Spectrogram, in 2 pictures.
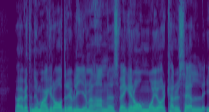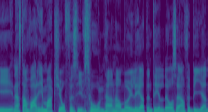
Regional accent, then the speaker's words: Fagersta, Västmanland County, Sweden; Men jag är från Fagersta i övrigt

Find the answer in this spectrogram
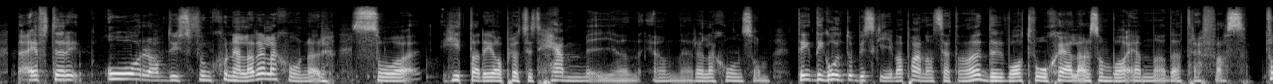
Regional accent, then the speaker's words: Västra Götaland County, Sweden; då bodde vi i Skåne men flyttade sen upp till Bohuslän igen där jag kommer ifrån.

